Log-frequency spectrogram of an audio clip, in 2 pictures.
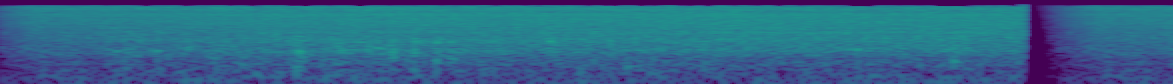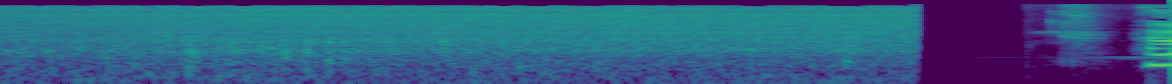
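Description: A steady hiss of noise with no tune or voice in it, cut off briefly a little before halfway and again just before the end.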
